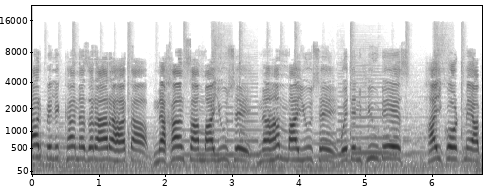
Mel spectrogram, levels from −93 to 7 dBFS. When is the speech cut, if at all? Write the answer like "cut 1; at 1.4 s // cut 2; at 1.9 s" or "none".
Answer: cut 1; at 1.4 s // cut 2; at 3.3 s // cut 3; at 4.5 s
